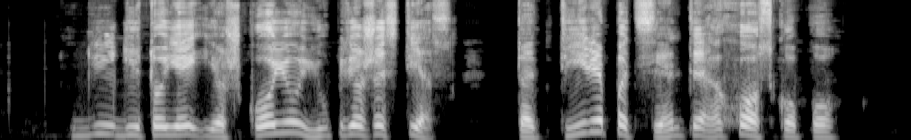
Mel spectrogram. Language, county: Lithuanian, Kaunas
